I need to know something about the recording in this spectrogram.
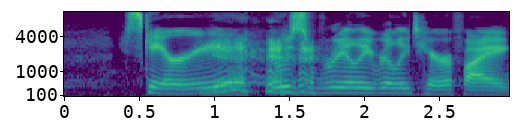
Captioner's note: laughing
